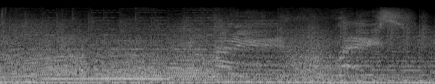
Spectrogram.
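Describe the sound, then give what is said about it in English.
Loud race car engines roar and rev as four race cars speed off, their pitch sweeping up and down over a steady rumble for several seconds, with no talking. “Rubble, Zuma, Rocky, and Sky all wear helmets and speed off in race cars.”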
